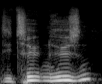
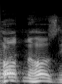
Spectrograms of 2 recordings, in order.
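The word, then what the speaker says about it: Toten Hosen: Die Tutenhusen? Was that right? Tottenhosen, yeah.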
